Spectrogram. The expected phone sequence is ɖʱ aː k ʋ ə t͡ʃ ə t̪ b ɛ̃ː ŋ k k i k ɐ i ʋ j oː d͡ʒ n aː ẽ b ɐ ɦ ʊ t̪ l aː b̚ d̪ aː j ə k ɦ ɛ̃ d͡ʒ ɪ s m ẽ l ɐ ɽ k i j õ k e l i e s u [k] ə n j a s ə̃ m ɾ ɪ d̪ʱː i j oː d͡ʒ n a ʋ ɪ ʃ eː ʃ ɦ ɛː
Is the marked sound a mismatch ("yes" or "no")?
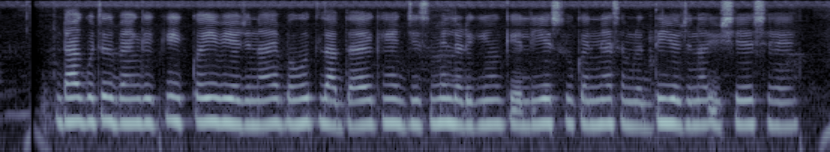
no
